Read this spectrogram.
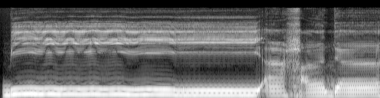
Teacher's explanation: kita panjangkan empat harakat Mad Jaiz munfasil karena ada Mad yang bertemu dengan Hamzah di lain kalimat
